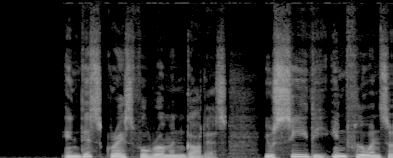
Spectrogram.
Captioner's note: voiceover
